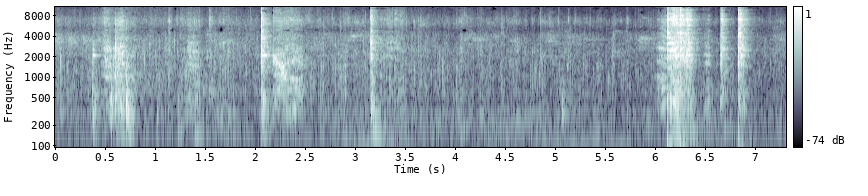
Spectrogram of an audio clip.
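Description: A utensil scraping and clattering in a cooking pot as Bicol-style igado is stirred, with a soft sizzle underneath; irregular metallic knocks and scrapes, near and fairly loud, with a louder flurry toward the end.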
